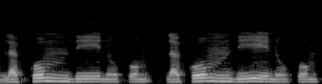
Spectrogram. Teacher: Izhar syafawi cara bacaannya kita tak dengung. Kita kena nyatakan dan jelaskan mim mati.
